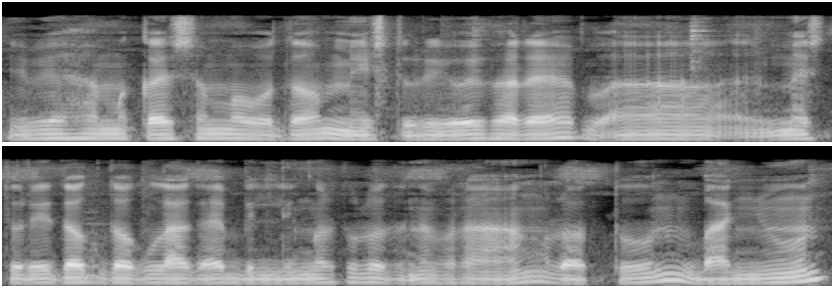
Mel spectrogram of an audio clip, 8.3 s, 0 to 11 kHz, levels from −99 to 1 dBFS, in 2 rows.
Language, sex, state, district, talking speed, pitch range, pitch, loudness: Chakma, male, Tripura, Dhalai, 125 wpm, 90-100 Hz, 95 Hz, -19 LUFS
